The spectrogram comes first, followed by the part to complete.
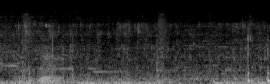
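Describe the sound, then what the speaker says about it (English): Water circulates through filled pipes in a homemade circulation setup, a continuous gurgling, running flow with a few brief knocks and splashes, fairly close. "pipes have filled with water, kind of halfway, and now it's all circulating through and coming back through here"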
